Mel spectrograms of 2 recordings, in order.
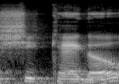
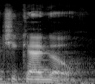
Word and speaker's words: Chicago: Cara membacanya ada yang Chicago, ada yang Chicago.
